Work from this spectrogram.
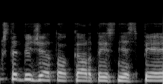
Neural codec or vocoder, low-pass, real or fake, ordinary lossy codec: codec, 16 kHz, 16 kbps, FreqCodec, smaller model; 7.2 kHz; fake; MP3, 64 kbps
